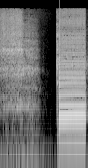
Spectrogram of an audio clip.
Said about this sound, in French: je crois que le téléphone nous en veut aujourd'hui.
